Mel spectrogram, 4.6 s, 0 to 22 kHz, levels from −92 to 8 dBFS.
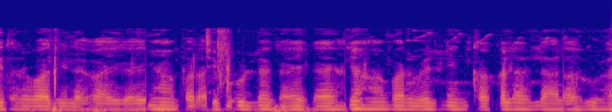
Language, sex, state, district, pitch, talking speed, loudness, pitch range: Hindi, male, Chhattisgarh, Korba, 115 Hz, 145 wpm, -32 LUFS, 110-120 Hz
